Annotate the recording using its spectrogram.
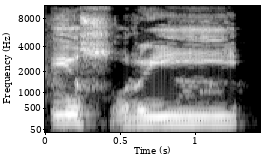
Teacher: اس صاد پر موٹا کر کے منہ کو تھوڑا سا گول کر لینا ہے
